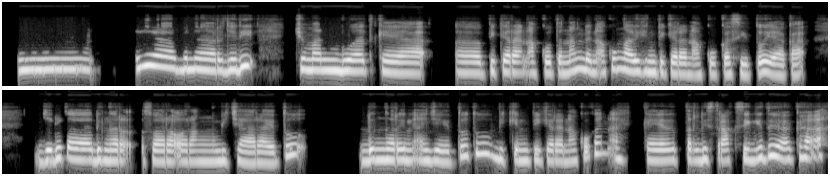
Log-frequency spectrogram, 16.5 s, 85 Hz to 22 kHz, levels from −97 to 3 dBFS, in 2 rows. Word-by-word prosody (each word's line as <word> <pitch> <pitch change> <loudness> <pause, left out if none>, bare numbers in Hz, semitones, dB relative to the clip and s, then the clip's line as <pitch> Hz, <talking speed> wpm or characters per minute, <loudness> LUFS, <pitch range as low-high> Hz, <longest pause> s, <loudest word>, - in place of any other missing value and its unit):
Mmm, 265 +1 0 0.5
iya, 330 +2 +6 0.2
bener. 260 -2 +3
Jadi, 255 +5 +5 0.5
cuman 255 -2 +3 0.2
buat 235 -1 +3
kayak, 210 -3 +1 0.3
eee, 210 -1 +1
pikiran 220 -1 +1
aku 210 0 -4
tenang 225 +7 -1
dan 240 -3 +2
aku 245 +5 -3
ngalihin 230 -2 +3
pikiran 200 -2 +1
aku 190 +1 -7
ke 190 - +1
situ 190 0 -3
ya, 185 -3 +1
Kak. 180 +3 -5 0.5
Jadi 215 +4 +2
kalau 225 -2 +4
denger 210 -2 +2 0.2
suara 200 -1 +1
orang 200 0 -2 0.2
bicara 185 -2 -1
itu, 300 - -3 0.6
dengerinnya 220 +1 +1
aja 210 0 0
itu 190 - -5
tuh, 335 0 0
bikin 210 -1 -3
pikiran 205 -1 -2
aku 215 - -4
kan 335 0 -2
ah 245 - -4 0.2
kayak 215 0 +1
terdistraksi 220 0 -2
gitu 255 +3 +1
ya, 230 - +1
Kak. 255 -2 0
220 Hz, 150 wpm, -15 LUFS, 205-250 Hz, 0.6 s, iya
